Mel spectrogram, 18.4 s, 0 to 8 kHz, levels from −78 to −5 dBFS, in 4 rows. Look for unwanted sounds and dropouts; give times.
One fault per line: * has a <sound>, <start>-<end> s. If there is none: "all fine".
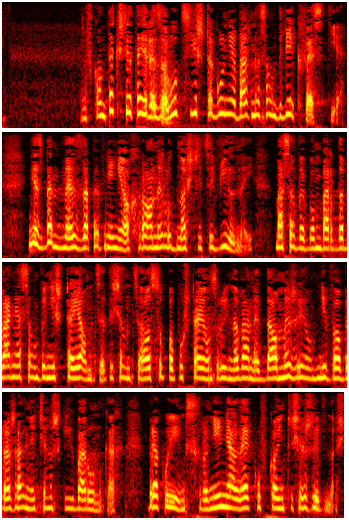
all fine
